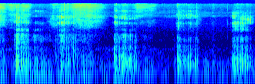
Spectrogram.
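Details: Orange tabby cat purring while petted at bedtime indoors; deep rumbling purr in distinct inhale and exhale bursts about once a second, close to the microphone.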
